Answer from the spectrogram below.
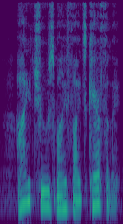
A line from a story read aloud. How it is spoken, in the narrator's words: she whispered to the emptiness of the room, regaining a measure of her pride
